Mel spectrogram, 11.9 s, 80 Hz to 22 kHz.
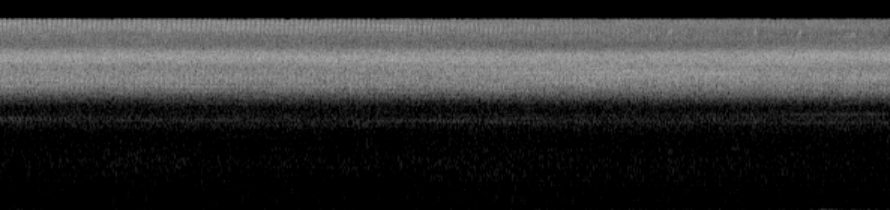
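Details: Summer cicadas in a hillside residential neighbourhood of Nisshin, near Nagoya, Aichi Prefecture, Japan, at 1 PM on 28 July 2021: a steady, high, hissing drone that holds unbroken and even throughout, with no other clear sounds.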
